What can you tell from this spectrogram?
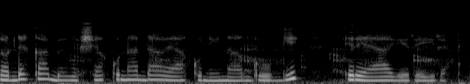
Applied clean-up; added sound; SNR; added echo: none; Wind; 19 dB; none.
